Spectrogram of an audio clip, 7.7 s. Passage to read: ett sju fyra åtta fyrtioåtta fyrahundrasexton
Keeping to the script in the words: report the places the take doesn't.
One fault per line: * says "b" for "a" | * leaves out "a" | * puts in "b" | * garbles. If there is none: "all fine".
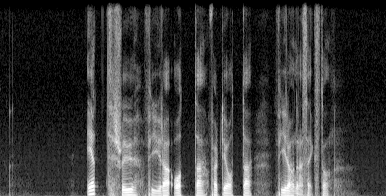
all fine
